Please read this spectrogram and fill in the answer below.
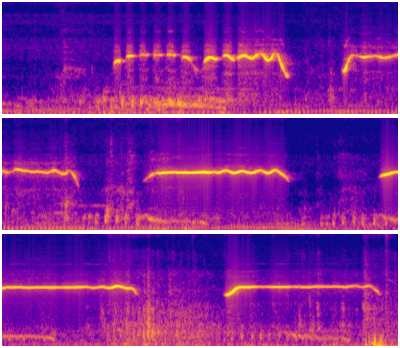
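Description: A person whistling six steady, high notes, each about a second long with a slight warble, to call pigeons to their feed of paddy rice. Pigeons coo faintly between the whistles.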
